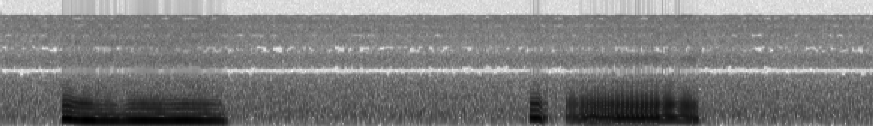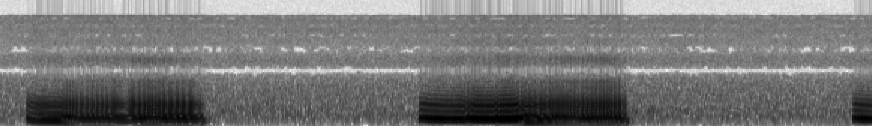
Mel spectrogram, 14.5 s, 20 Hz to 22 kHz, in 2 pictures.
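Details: Sleeping domestic cat snoring indoors: harmonic, nasal rasps about 1–2 seconds long, separated by quiet gaps, some breaths wavering in pitch, roughly eighteen per minute, with a faint steady hum in the background.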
